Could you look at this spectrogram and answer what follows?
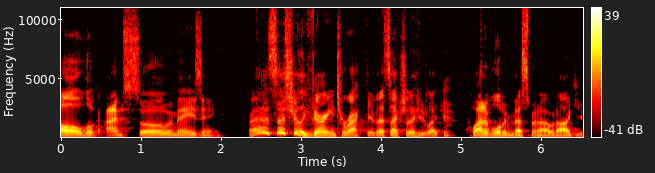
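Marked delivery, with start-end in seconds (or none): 0.0-2.0 mocking, imitated sarcastic tone. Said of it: "in a sarcastic way".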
